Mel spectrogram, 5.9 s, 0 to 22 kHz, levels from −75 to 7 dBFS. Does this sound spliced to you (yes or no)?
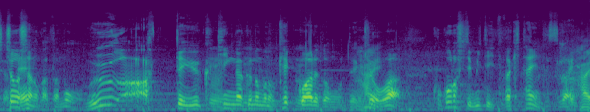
no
